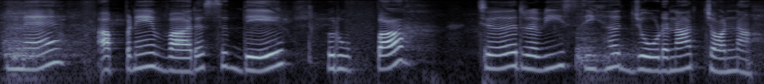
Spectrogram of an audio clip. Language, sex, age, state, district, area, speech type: Dogri, female, 18-30, Jammu and Kashmir, Kathua, rural, read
